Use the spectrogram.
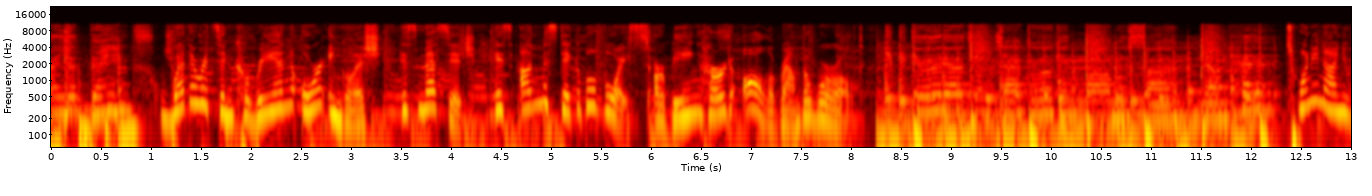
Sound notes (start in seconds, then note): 6.0 speaking in native tongue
